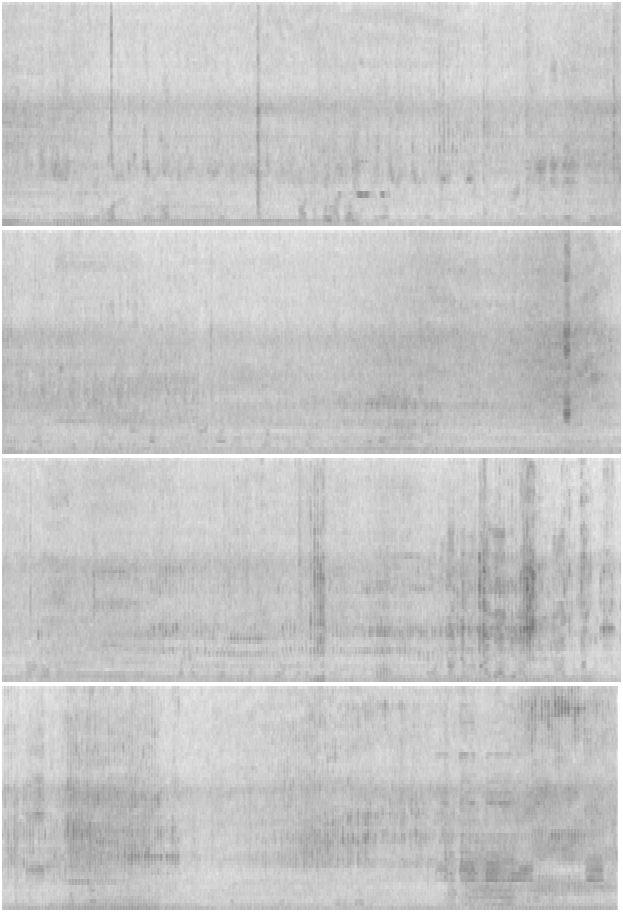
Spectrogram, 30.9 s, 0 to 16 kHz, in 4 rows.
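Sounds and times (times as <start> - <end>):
motorcycle engines passing: 0.0 - 30.9
people chatting: 0.0 - 30.9
vehicle horn toots: 28.7 - 30.9.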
